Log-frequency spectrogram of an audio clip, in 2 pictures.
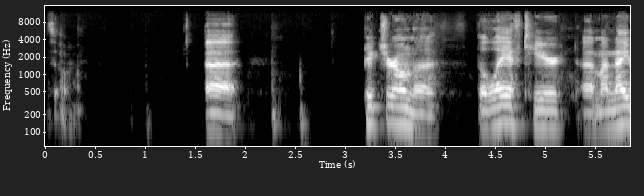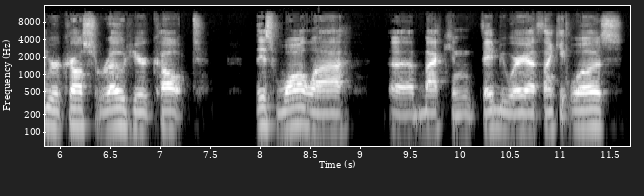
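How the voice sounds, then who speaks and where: A man's voice: mid-range voice, fairly even intonation, slow, long pauses. A young man, giving a casual fishing talk over a webcam with many "uh" fillers. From Southwest Virginia. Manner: plain-spoken, many "uh" fillers. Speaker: fishing presenter. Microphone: webcam on video call.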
